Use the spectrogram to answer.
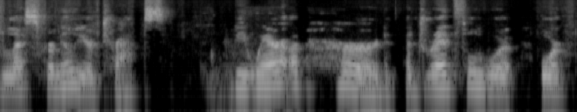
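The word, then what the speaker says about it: heard: Beware of herd, a dreadful word, or beware of herd, a dreadful word that looks like beard and sounds like bird.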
